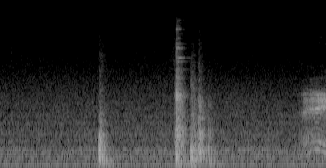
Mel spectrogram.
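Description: Split wood pieces clatter onto the floor.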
